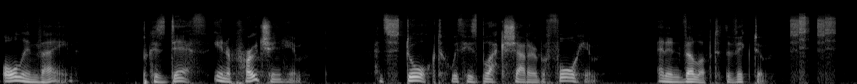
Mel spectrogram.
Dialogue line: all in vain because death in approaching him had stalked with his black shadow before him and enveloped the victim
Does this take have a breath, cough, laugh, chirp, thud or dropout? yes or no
yes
